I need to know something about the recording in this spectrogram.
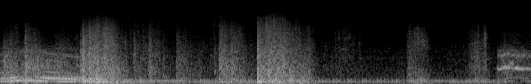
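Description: A bus crashes and tumbles with loud bangs.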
